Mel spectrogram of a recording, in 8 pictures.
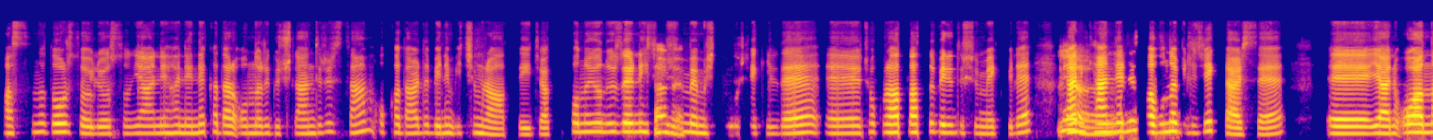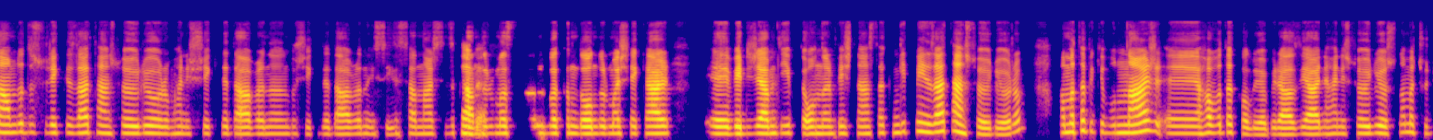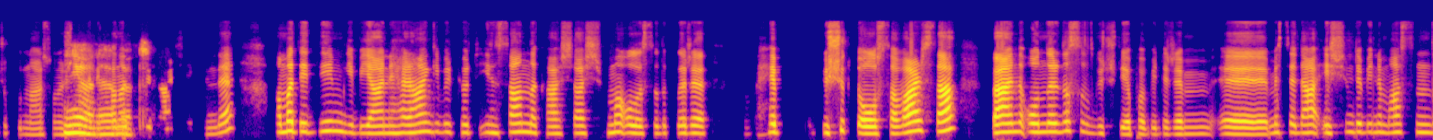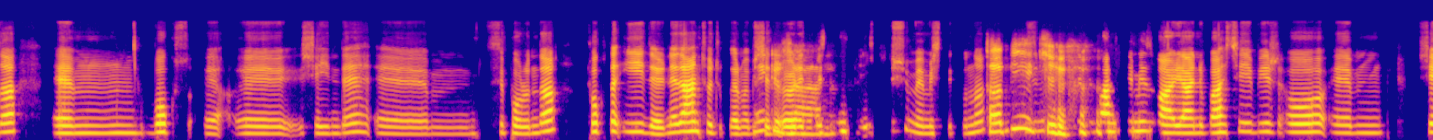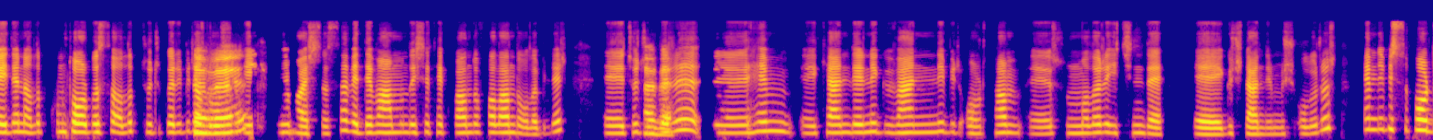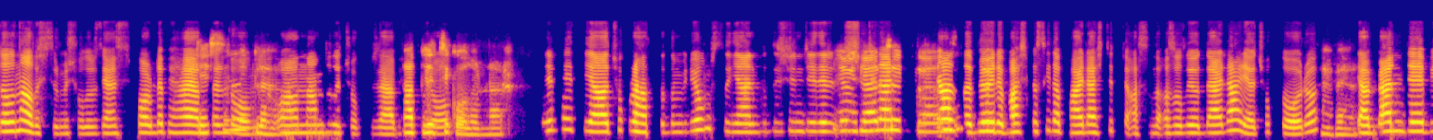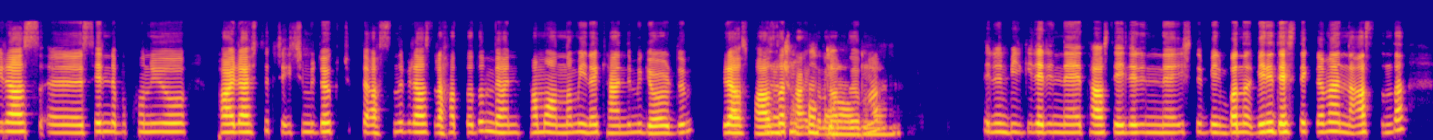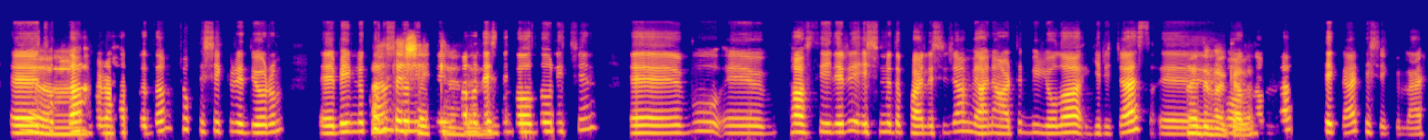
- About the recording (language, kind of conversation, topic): Turkish, advice, Kaygı hissetmek neden normal ve kabul edilebilir?
- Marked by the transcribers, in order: "konunun" said as "konuyun"; other background noise; tongue click; tapping; chuckle; background speech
